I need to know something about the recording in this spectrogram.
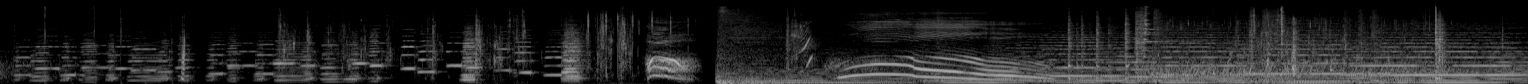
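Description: Cartoon background music of short, separate notes with small comic sound effects. About halfway in, a steady watery bubbling noise sets in under the music, with a few swooping tones over it.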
